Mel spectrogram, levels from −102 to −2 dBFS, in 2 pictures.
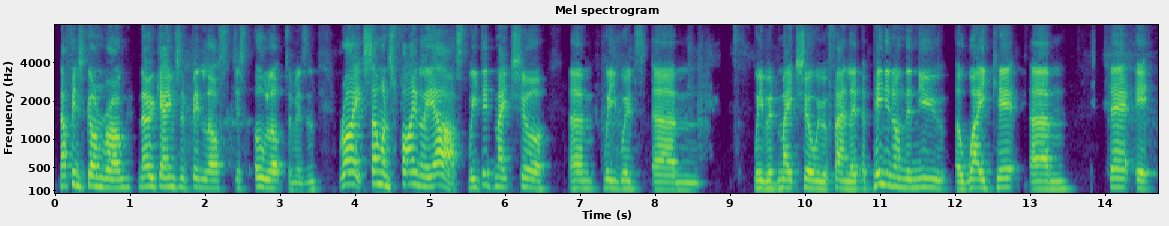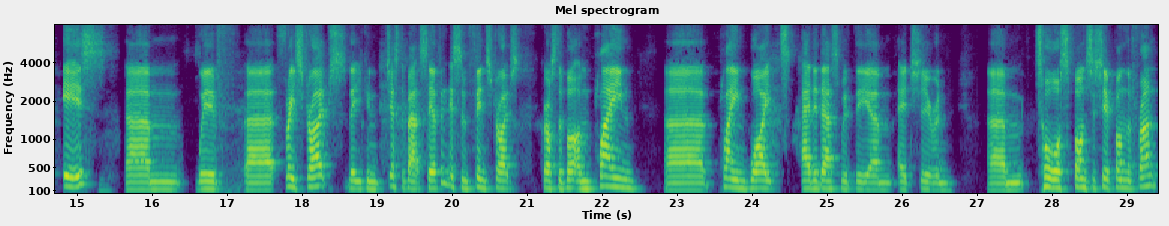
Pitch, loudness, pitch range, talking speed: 140 Hz, -18 LUFS, 130-160 Hz, 155 wpm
